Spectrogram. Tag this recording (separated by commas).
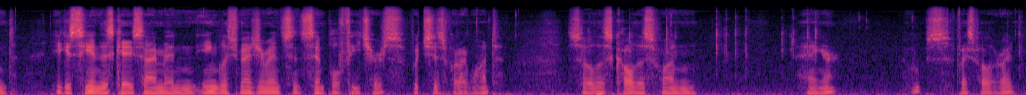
Speech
